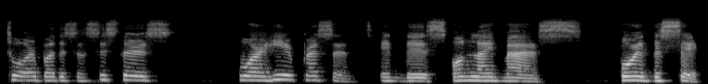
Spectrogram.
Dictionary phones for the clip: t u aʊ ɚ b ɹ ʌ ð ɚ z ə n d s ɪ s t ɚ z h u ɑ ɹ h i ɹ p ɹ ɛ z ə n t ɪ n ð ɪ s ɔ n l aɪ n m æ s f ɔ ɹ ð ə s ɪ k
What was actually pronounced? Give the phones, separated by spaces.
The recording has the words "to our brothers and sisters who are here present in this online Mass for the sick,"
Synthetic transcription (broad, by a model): t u aʊ ɚ b ɹ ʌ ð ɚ s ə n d s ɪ s t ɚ s h u ɑ ɹ h i ɹ p ɹ ɛ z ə n t ɪ n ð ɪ s ɔ n l aɪ n m æ s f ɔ ɹ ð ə s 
